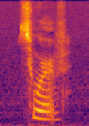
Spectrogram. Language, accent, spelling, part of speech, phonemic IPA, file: English, US, swerve, verb / noun, /swɝv/, En-us-swerve.ogg
- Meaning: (verb) 1. To stray; to wander; to rove 2. To go out of a straight line; to deflect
